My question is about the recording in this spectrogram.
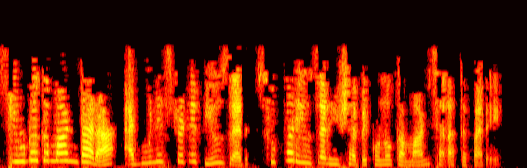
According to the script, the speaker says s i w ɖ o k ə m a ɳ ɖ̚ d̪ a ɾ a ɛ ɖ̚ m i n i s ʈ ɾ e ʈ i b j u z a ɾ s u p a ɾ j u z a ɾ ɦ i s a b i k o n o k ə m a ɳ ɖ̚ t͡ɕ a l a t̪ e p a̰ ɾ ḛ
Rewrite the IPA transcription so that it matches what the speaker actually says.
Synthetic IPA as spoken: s i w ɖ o k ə m a ɳ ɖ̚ d̪ a ɾ a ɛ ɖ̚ m i n i s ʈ ɾ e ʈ i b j u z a ɾ s u p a ɾ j u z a ɾ ɦ i ʃ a b e k o n o k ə m a ɳ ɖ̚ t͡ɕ a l a t̪ e p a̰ ɾ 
